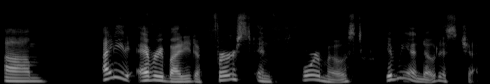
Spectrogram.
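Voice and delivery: usual speaking voice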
